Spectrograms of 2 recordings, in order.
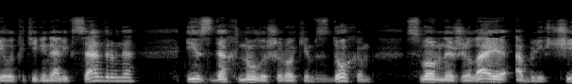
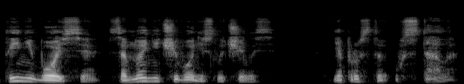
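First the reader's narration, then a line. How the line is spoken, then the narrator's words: Quiet. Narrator (Russian): Катерина Александровна тихо промолвила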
